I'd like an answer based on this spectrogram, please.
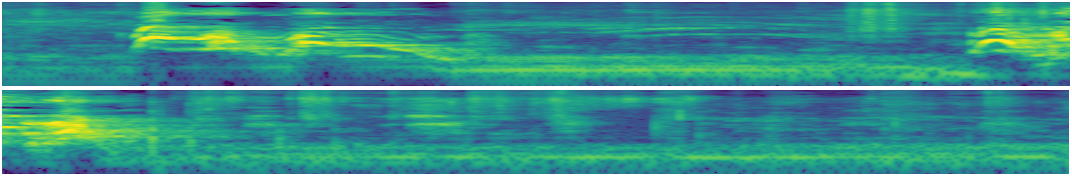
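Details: Stock coat German Shepherd giving two loud, hoarse barks about three seconds apart, each dropping in pitch, over steady background music.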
